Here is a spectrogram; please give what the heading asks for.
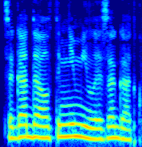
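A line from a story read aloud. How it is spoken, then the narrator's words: Wry grunt. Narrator (Russian): хмыкнул он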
